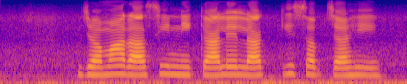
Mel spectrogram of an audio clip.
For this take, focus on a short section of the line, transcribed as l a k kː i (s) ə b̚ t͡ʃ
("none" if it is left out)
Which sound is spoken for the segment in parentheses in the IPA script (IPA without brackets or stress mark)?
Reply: s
